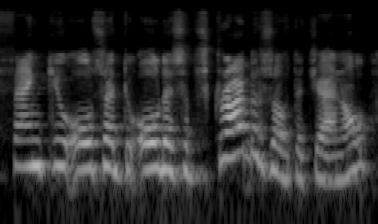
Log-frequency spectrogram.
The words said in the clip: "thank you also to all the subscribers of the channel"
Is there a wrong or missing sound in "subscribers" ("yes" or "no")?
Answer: yes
